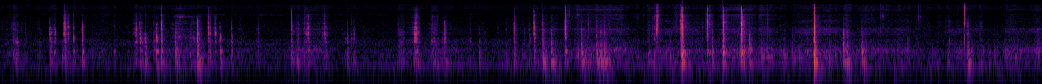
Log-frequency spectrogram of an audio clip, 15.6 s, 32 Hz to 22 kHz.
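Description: Hand screwdriver backing screws out of a 1996–2000 Honda Civic's plastic interior trim panel: irregular small clicks and ticks, coming faster and louder from about eight seconds in.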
